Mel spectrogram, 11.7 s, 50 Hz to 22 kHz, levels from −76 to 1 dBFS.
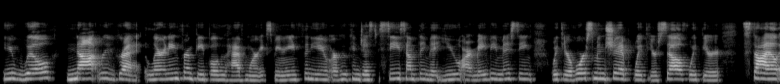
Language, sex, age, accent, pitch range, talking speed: English, female, 20-39, American, 200-245 Hz, 165 wpm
